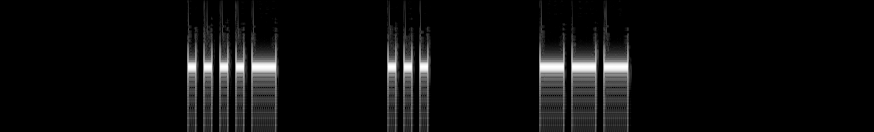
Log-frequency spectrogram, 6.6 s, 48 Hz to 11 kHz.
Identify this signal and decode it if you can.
Morse code, heard as a keyed tone, about 19 wpm, spaced as for 8 wpm, 700 Hz. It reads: 4SO
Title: 060 Lesson 11e - Letter h - Three Characters 20wpm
